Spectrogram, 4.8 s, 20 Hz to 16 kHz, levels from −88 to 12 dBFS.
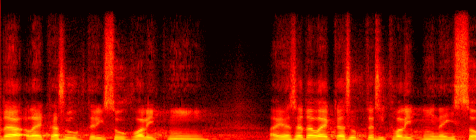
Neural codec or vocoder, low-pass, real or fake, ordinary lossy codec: autoencoder, 48 kHz, 32 numbers a frame, DAC-VAE, trained on Japanese speech; 14.4 kHz; fake; AAC, 96 kbps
